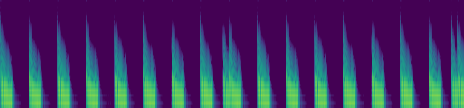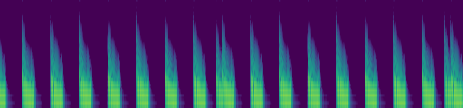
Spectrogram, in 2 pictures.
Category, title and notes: Instrument samples > Percussion
Basic beat created with a soft synth.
